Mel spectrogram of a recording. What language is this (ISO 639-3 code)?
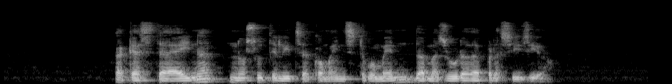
cat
